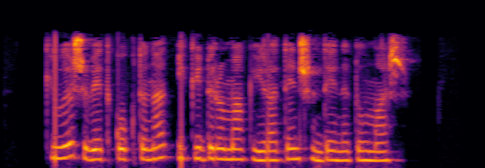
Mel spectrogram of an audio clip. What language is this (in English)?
Mari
